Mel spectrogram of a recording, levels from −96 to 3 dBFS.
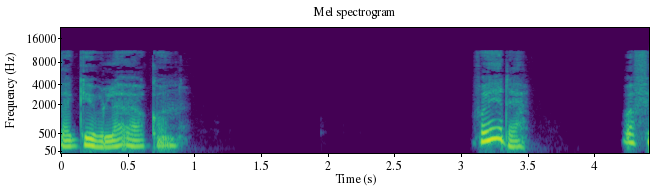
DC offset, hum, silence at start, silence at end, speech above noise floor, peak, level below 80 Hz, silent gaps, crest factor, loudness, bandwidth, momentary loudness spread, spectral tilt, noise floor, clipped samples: under 0.1%; none; 0 s; 0 s; over 75 dB; -2 dBFS; -56 dBFS; none; 18 dB; -17 LUFS; 11.5 kHz; 14 LU; -7.5 dB/octave; under -90 dBFS; under 0.1%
